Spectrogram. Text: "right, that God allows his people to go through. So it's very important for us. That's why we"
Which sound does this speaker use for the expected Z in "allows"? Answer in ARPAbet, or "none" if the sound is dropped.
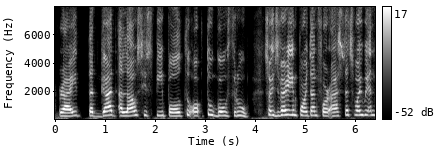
S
